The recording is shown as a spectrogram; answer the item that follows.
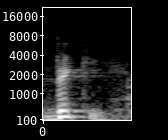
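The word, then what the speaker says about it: VICI: V-I-C-I, I pronounce it Vicky.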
